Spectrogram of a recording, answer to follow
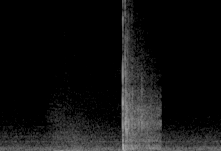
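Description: A pitched softball smacking once into a catcher's leather mitt a little over a second in, with a short echo through the large indoor hall.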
